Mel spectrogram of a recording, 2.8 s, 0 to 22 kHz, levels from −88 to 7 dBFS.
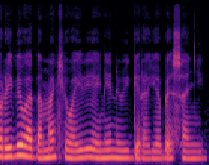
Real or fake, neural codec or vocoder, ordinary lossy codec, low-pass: fake; autoencoder, 48 kHz, 128 numbers a frame, DAC-VAE, trained on Japanese speech; none; 19.8 kHz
